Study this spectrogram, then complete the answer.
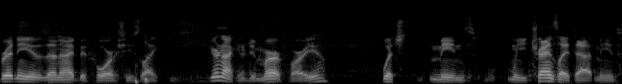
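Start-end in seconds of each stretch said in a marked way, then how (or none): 2.1-3.3 sugary put-on voice. Retelling a question from the night before: imitating Brittany saying it sweetly. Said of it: "she says it really sweet".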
